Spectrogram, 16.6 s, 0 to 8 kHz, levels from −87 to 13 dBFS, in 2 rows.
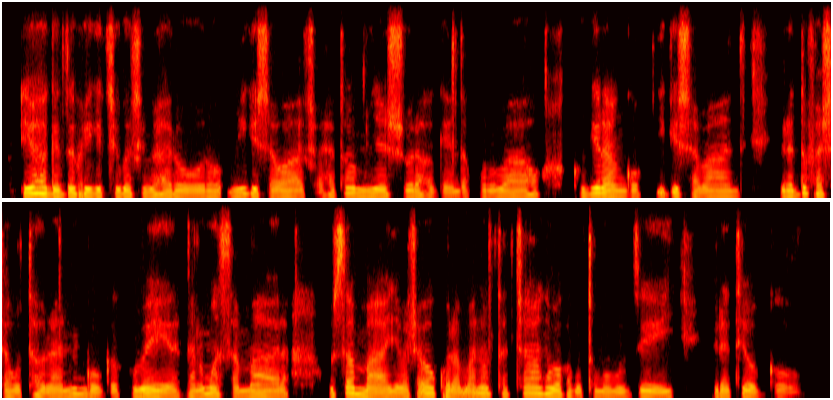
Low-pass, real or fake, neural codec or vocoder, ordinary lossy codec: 7.2 kHz; real; none; Opus, 16 kbps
